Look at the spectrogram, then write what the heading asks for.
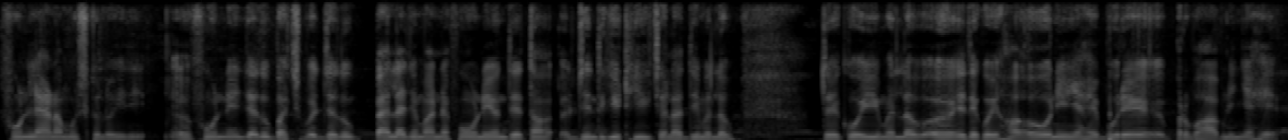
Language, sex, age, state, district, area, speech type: Dogri, male, 18-30, Jammu and Kashmir, Udhampur, urban, spontaneous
